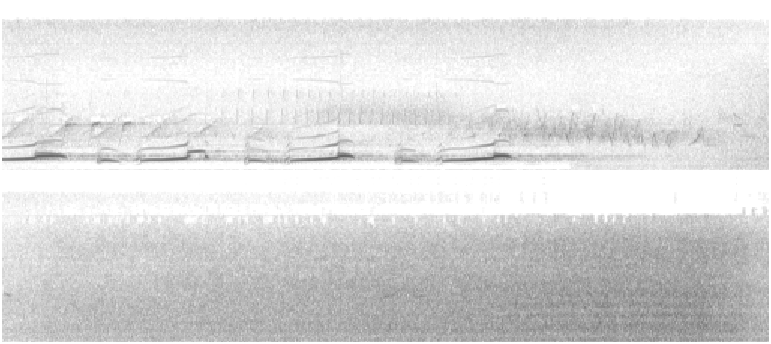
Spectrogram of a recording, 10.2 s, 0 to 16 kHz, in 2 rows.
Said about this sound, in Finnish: Vesi kuohuu kymmeniä metrejä korkeana könkäänä pitkin louhista uomaa, täyttäen pauhinalla syvän kuusikkolaakson. Näin kuvaili Iiko Inha Maaningan korkeakoskea 1900-luvun alussa.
